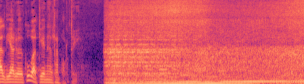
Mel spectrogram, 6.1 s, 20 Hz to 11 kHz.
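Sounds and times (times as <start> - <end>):
speech: 0.0 - 2.5
broadband road noise: 2.1 - 6.0
several classic cars driving past on a seaside avenue: 2.1 - 6.0.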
